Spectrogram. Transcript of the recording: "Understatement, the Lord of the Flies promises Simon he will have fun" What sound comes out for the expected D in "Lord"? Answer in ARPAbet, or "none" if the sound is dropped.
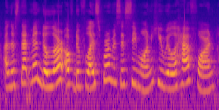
none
